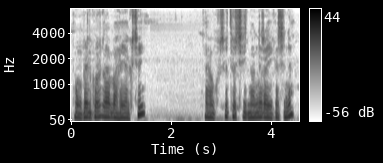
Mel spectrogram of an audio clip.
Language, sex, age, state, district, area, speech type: Bodo, male, 60+, Assam, Chirang, rural, spontaneous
